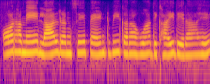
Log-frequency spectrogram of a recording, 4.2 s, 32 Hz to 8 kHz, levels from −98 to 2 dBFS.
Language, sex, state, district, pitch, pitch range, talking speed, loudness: Hindi, female, Madhya Pradesh, Bhopal, 240 Hz, 230-255 Hz, 185 wpm, -14 LUFS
